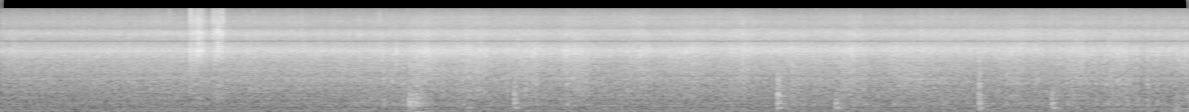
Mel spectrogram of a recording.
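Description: Chilli squid with capsicum and tomato sizzling steadily in a ceramic-coated frying pan, cooked down nearly dry with fresh curry leaves just added, while a wooden spatula stirs it. A few light knocks of the spatula against the pan come through the sizzle.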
